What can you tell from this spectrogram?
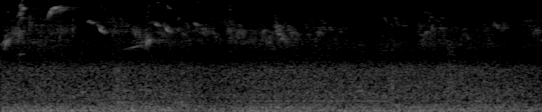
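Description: Faint birds chirping in short, quick calls over a steady low outdoor rumble.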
